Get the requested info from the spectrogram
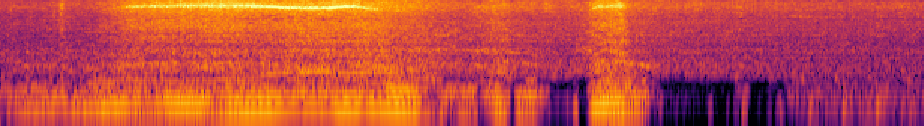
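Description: Isuzu Elf dump truck's diesel engine pulling hard under load as it passes close by, with a thin high whistle over it; the engine sound falls away about three seconds in. A single sharp knock comes about four seconds in.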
